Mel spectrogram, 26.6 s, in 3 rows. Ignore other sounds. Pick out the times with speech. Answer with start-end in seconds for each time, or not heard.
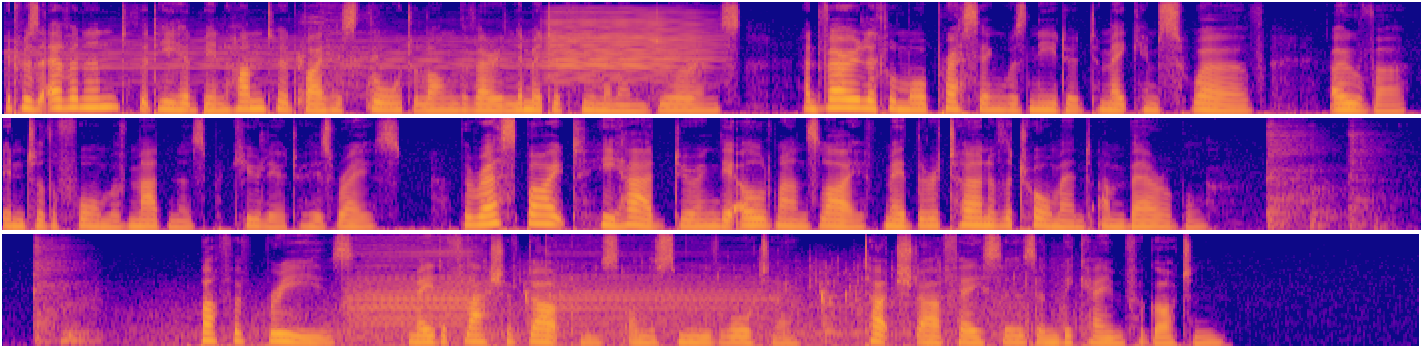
0.0-16.4, 18.9-25.4.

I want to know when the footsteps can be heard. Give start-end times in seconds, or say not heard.
not heard.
